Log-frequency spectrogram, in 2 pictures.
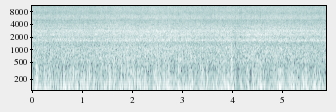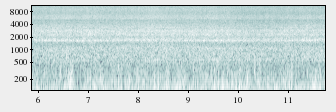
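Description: Locomotive-hauled passenger train running along the line, heard from an open carriage window. A loud, steady rumble with a buffeting low roar and a thin, steady high whine on top.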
